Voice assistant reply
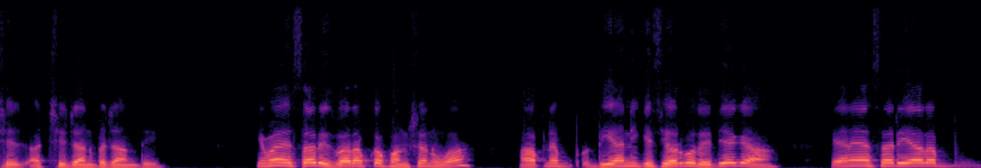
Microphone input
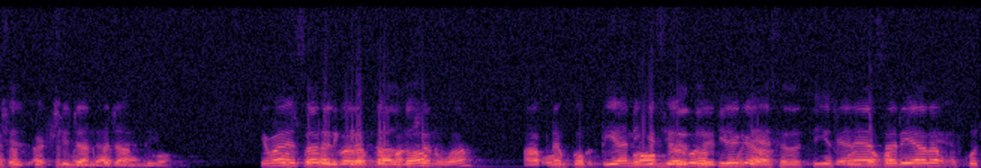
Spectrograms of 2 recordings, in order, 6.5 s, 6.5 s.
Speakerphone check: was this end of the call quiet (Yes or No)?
No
